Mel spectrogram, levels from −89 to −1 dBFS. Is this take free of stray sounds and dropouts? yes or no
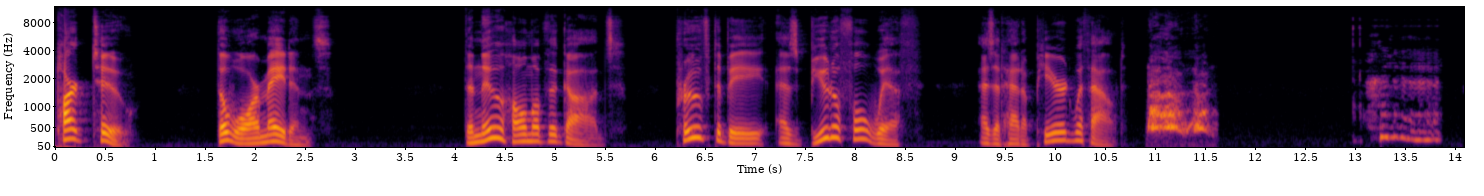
no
